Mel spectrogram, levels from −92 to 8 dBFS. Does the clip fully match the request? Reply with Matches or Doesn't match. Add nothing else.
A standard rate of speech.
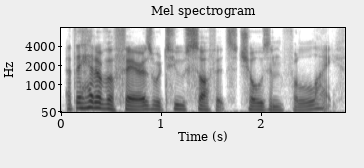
Doesn't match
